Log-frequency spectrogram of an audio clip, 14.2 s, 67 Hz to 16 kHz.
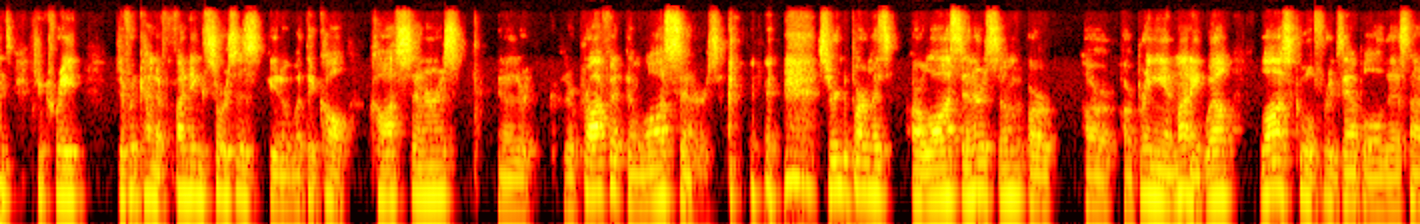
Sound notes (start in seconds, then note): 7.2 laughs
